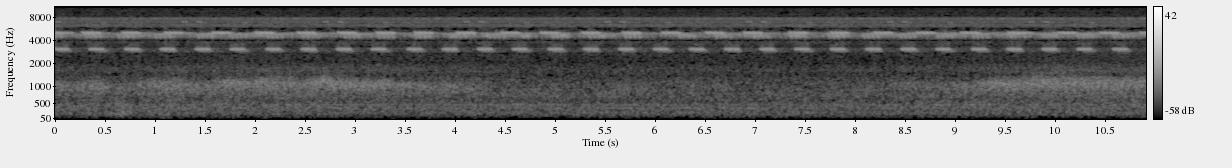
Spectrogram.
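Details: Deep-woods crickets at night: a fast, regular train of shrill chirps continues for about eleven seconds over a dense high-pitched drone, with a soft wavering hum beneath.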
